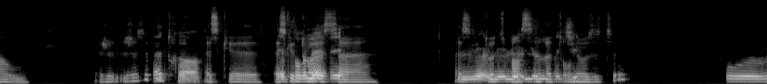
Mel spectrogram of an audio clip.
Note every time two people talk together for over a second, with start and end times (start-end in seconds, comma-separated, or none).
4.6-5.8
